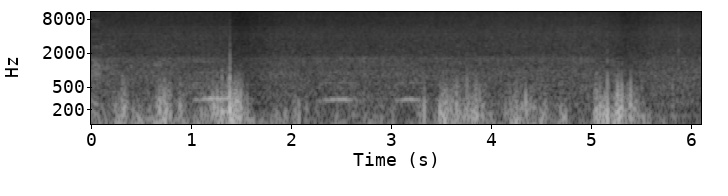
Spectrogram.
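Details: Great horned owls, a female flying to a male to duet and mate, on 25 December 2012, trade deep, soft hoots a second or so apart, over low rustling and thumping handling noise.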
